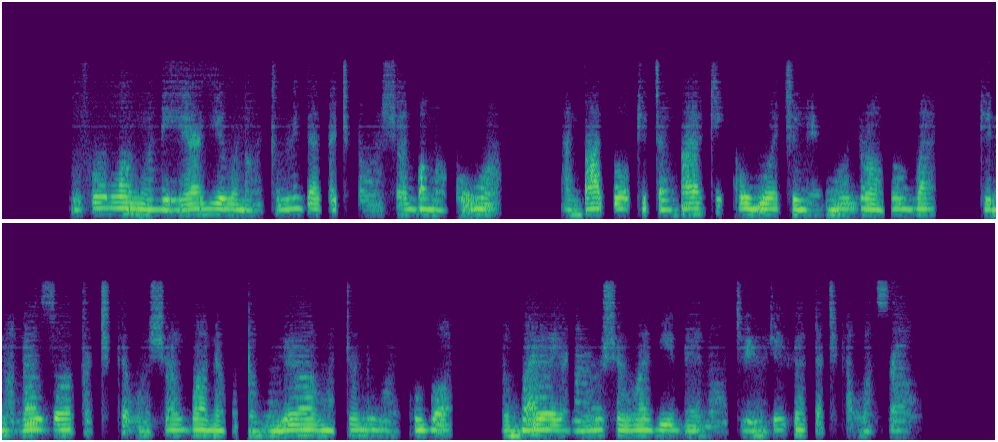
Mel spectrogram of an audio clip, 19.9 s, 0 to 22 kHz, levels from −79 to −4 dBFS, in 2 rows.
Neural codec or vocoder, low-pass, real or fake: codec, 44.1 kHz, 0.9 kbps, DAC; 7.2 kHz; fake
